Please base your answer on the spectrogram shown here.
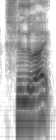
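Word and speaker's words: sugilite: Not maybe not intentional, but I'm using it segue in from the dragon of the uh sugulite with a hard G.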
